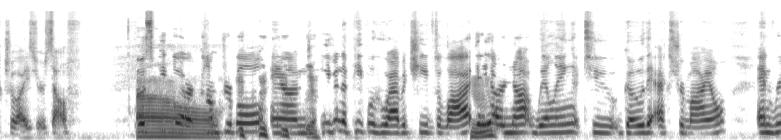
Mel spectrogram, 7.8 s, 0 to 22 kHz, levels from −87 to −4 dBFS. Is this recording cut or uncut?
cut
